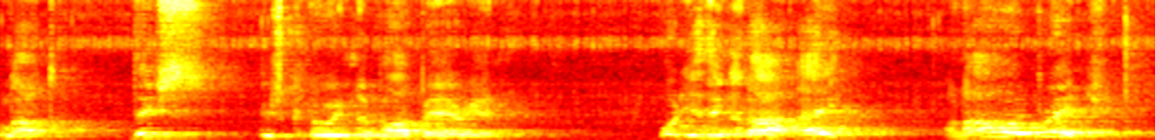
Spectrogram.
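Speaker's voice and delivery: loud, rising, excited father troll; proud troll father. A narrator's reading. Troll father showing off his son, excited and loud. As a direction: show off your lad to the hero.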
